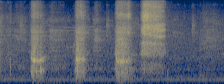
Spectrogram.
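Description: A man breathing hard after straining through a heavy set of barbell curls: four forceful breaths in quick succession.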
